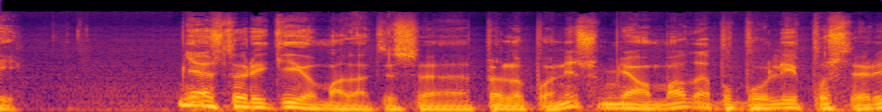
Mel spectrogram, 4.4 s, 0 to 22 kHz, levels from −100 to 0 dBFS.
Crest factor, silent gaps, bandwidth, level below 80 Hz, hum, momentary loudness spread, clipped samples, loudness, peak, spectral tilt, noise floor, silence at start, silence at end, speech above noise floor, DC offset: 14 dB; none; 15.5 kHz; -26 dBFS; none; 5 LU; under 0.1%; -15 LUFS; -4 dBFS; -4 dB/octave; -40 dBFS; 0 s; 0 s; 25 dB; under 0.1%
